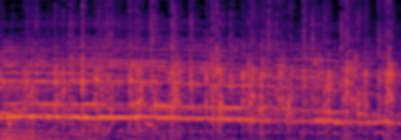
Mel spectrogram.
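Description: Loud, dense electronic crowd applause of the Tabajara, played live: a steady wash of many hands clapping with cheering mixed in, filling the whole recording without a break. A faint sustained tone runs underneath.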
